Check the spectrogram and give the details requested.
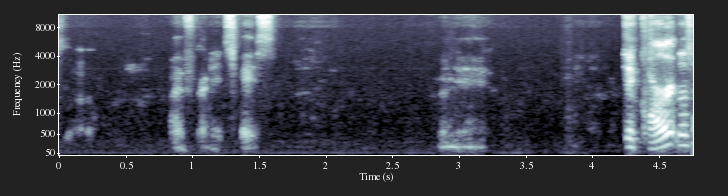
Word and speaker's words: Descartes: Descartes. That's how you say that. That's how you pronounce it. Yeah. Descartes. Oh, so the S is silent.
